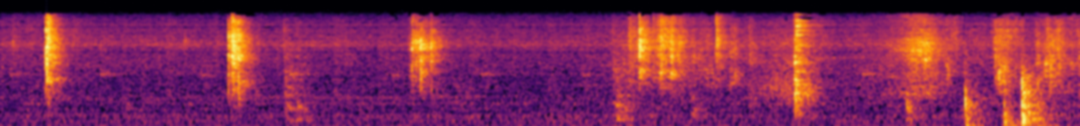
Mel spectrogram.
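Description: Quiet food-preparation handling sounds: scattered soft clicks and rustles as lettuce leaves are laid on a tortilla. Near the end a mixing bowl is handled, with a low knock and a few clicks.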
